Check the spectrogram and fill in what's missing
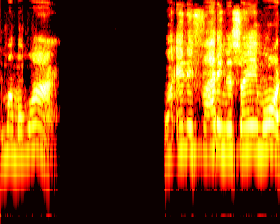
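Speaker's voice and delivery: high-pitched, incredulous why; pleading child's question. Retold or imitated. Boy asks mama about the segregated military, high and incredulous. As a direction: press Mama for an answer, voice high.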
